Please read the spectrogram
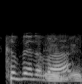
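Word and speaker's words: Kvitová: Kvitova.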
